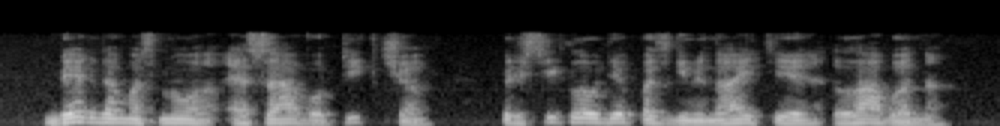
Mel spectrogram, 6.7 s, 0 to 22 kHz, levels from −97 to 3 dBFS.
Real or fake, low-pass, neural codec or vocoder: real; 7.2 kHz; none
